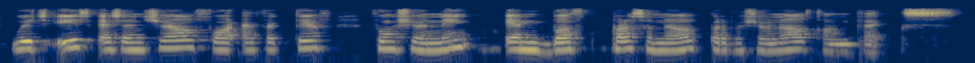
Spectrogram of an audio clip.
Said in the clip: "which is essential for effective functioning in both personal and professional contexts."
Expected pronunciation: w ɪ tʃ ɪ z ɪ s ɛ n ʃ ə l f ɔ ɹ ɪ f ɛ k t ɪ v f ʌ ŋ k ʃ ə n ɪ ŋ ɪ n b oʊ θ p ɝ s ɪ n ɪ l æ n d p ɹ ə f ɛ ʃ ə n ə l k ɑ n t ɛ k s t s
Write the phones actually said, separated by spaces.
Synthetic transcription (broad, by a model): w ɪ tʃ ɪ s ɪ s ɛ n ʃ ə l f ɔ ɹ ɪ f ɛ k t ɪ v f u ŋ ʃ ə n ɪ ŋ ɪ n b oʊ θ p ɝ s ɪ n ɪ l p ɹ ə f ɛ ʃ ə n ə l k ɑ n t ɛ k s s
